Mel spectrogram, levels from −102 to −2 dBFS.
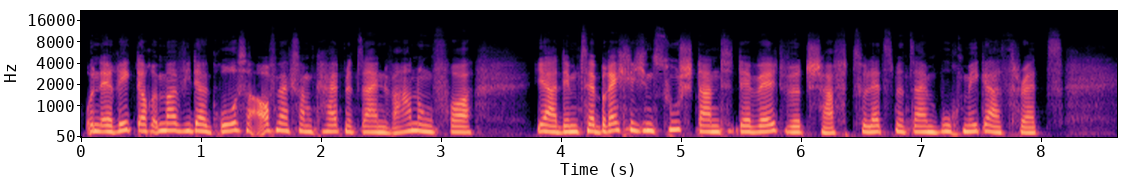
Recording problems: muffled; very; fading above 3 kHz

